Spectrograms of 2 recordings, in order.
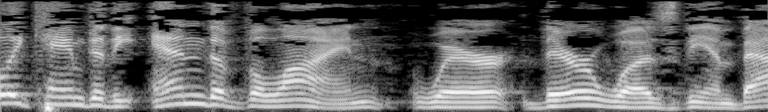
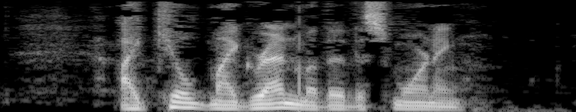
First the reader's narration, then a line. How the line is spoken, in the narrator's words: mumbled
